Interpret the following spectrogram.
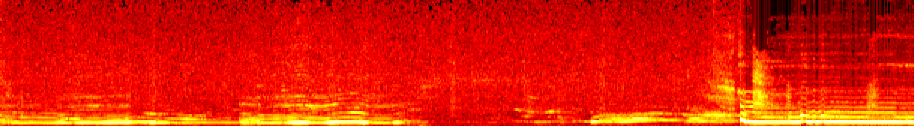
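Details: Steel the Husky singing to an attentive husky named Key, who tilts his head: smooth mid-pitched howls that waver and dip, a quiet pause, then stronger, higher howls rising again.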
